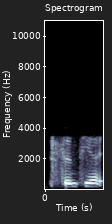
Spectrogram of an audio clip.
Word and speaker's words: Cynthia: Cynthia is spelled the traditional way, C Y N T H I A.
